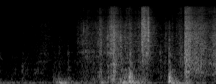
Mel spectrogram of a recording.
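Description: Rustling and scraping of plastic being handled, with a few sharp clicks, starting just under a second in. This is the handling of a plastic epoxy bottle and its wrapping as the resin is readied for measuring.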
